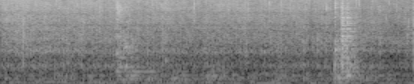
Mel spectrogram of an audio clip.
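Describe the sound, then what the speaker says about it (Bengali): Chopped onion and green chilli fry in hot oil with a dense, continuous sizzle, punctuated by a couple of brief stirring scrapes, close and fairly loud with no talking. "তেল গরম করে নিয়ে ভেতরে দিয়ে দিয়েছি পেঁয়াজ কুচি আর কাঁচা লঙ্কা কুচি"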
